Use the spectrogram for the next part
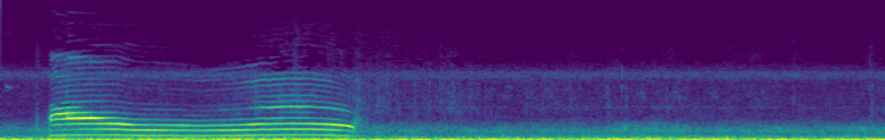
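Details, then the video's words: A single long, wailing meow lasting about one and a half seconds, level then sliding down at the end, from a stray kitten crying while frantically eating Churu and Sheba, GoPro footage; then low steady background noise. "かわいい子猫 とにかく必死で鳴き叫び続ける 野良猫"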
